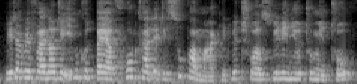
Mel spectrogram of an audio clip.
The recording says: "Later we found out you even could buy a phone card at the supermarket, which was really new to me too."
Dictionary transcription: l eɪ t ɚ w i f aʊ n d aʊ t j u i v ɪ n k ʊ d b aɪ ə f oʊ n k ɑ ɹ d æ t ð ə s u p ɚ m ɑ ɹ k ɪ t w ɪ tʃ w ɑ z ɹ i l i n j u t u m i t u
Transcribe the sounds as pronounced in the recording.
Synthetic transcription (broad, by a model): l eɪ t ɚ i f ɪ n aʊ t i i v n k ʊ d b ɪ ə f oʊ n k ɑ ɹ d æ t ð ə s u p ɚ m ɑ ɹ k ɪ t w ɪ tʃ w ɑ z ɹ i l i n j u t u m i t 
